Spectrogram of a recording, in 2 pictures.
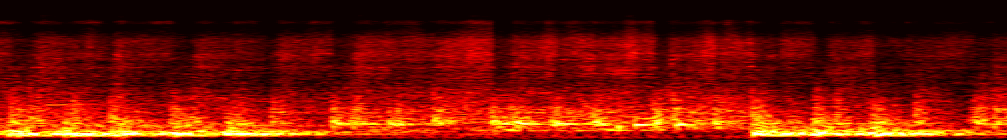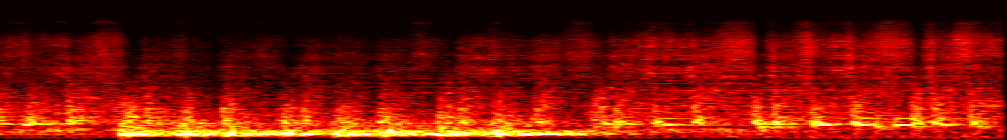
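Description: Loud drum-driven percussion music with a deep bass line that cuts in and out every couple of seconds, over a steady rhythmic beat.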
